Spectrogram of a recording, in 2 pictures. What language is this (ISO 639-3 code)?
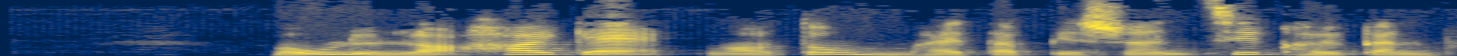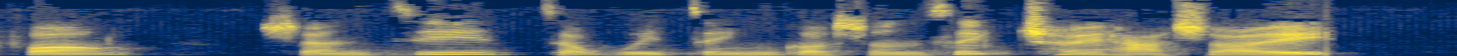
yue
